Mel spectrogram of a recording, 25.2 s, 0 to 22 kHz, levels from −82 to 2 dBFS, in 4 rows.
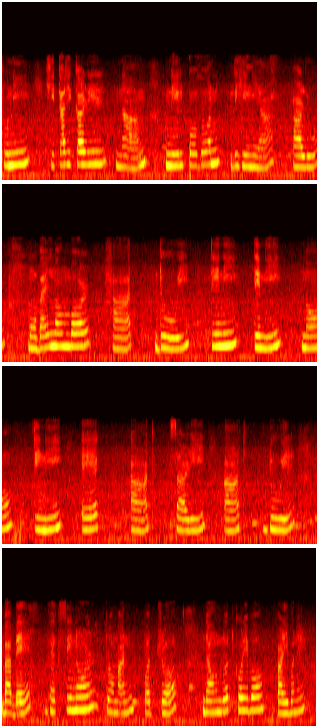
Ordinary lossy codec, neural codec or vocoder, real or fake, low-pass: none; vocoder, 44.1 kHz, 128 mel bands, Pupu-Vocoder; fake; 7.2 kHz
